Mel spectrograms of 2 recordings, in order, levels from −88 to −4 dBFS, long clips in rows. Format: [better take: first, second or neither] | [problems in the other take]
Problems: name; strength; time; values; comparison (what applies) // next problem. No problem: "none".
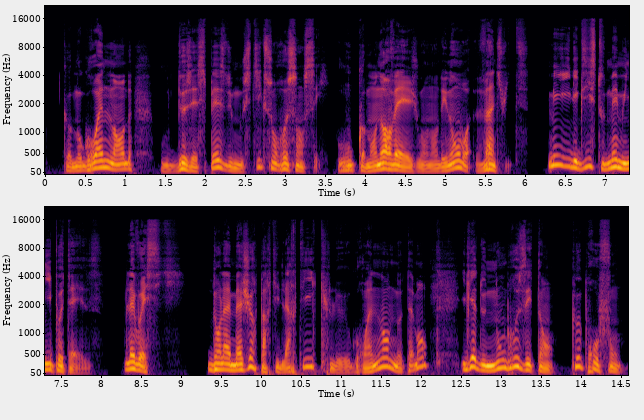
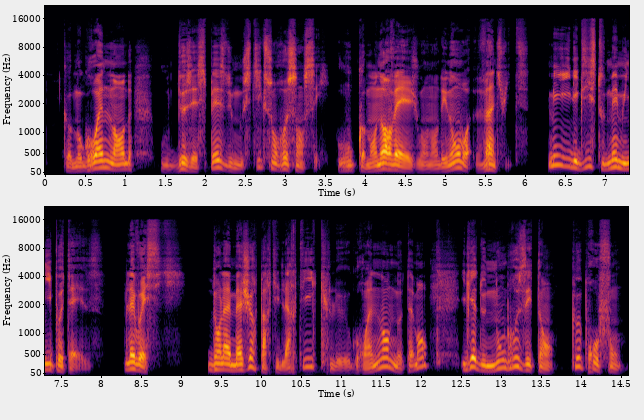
first | thin; somewhat; fading below 450 Hz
